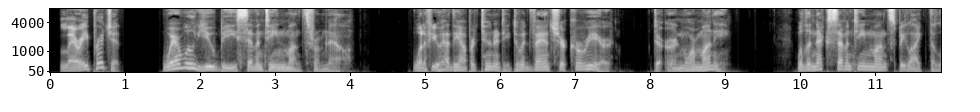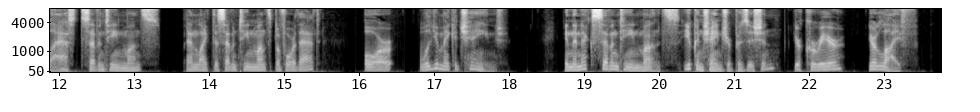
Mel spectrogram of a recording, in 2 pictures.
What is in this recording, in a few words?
smooth; Soothing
